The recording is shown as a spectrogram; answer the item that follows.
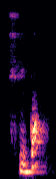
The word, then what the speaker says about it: chitta: Y bodhicitta, citta es un concepto también sánscrito, se escribe C-H-I-T-T-A, citta, quiere decir mente.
